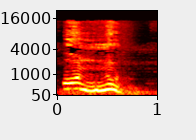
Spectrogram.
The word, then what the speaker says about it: unu: Et ça se prononce unu. Voilà, donc UNU.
